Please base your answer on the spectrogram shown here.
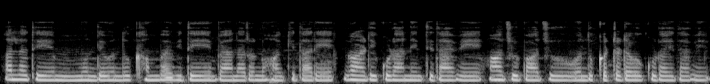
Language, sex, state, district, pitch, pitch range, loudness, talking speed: Kannada, female, Karnataka, Gulbarga, 200 Hz, 195-205 Hz, -17 LUFS, 135 wpm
